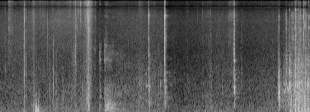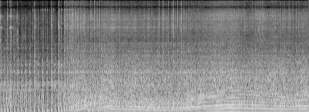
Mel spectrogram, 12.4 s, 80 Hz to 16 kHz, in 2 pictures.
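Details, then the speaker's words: 2001 Lawn-Boy DuraForce two-stroke mower after carb rebuild and fuel system cleaning: a few cord pulls, then catches and settles into a steady buzzing run; sounds in decent shape. "this is how a machine should run typically if it's in relatively okay shape"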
